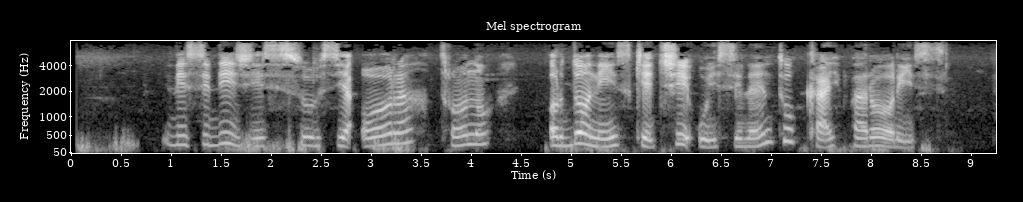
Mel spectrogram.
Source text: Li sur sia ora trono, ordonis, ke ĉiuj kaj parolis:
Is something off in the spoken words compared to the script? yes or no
yes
